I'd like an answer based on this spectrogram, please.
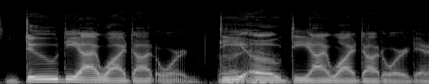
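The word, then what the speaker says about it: DoDIY: and it's not pronounced Duty no it's not pronounced Duty um and uh she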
